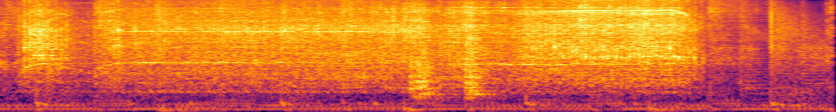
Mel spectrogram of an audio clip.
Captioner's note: saw whirring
